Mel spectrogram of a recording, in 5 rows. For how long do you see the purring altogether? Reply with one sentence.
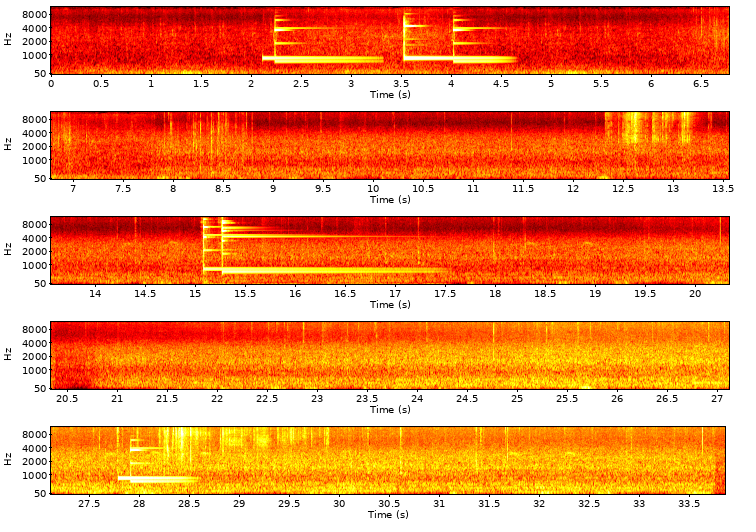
You can't hear the purring here.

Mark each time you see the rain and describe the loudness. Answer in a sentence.
You can hear the rain from 0.0 to 33.8 s, getting louder.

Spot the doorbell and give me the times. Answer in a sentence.
You can hear the doorbell from 2.1 to 4.7 s, from 15.1 to 17.5 s and from 27.8 to 28.6 s.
